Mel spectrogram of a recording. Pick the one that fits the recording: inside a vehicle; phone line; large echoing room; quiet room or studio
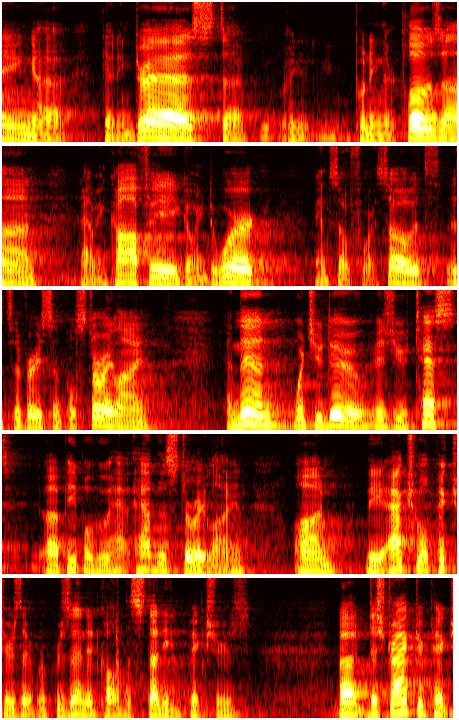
large echoing room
